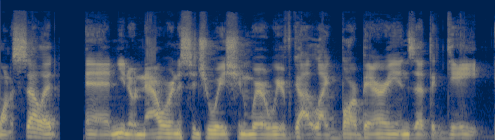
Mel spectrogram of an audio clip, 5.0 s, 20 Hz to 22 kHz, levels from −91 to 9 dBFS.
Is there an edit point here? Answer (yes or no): no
